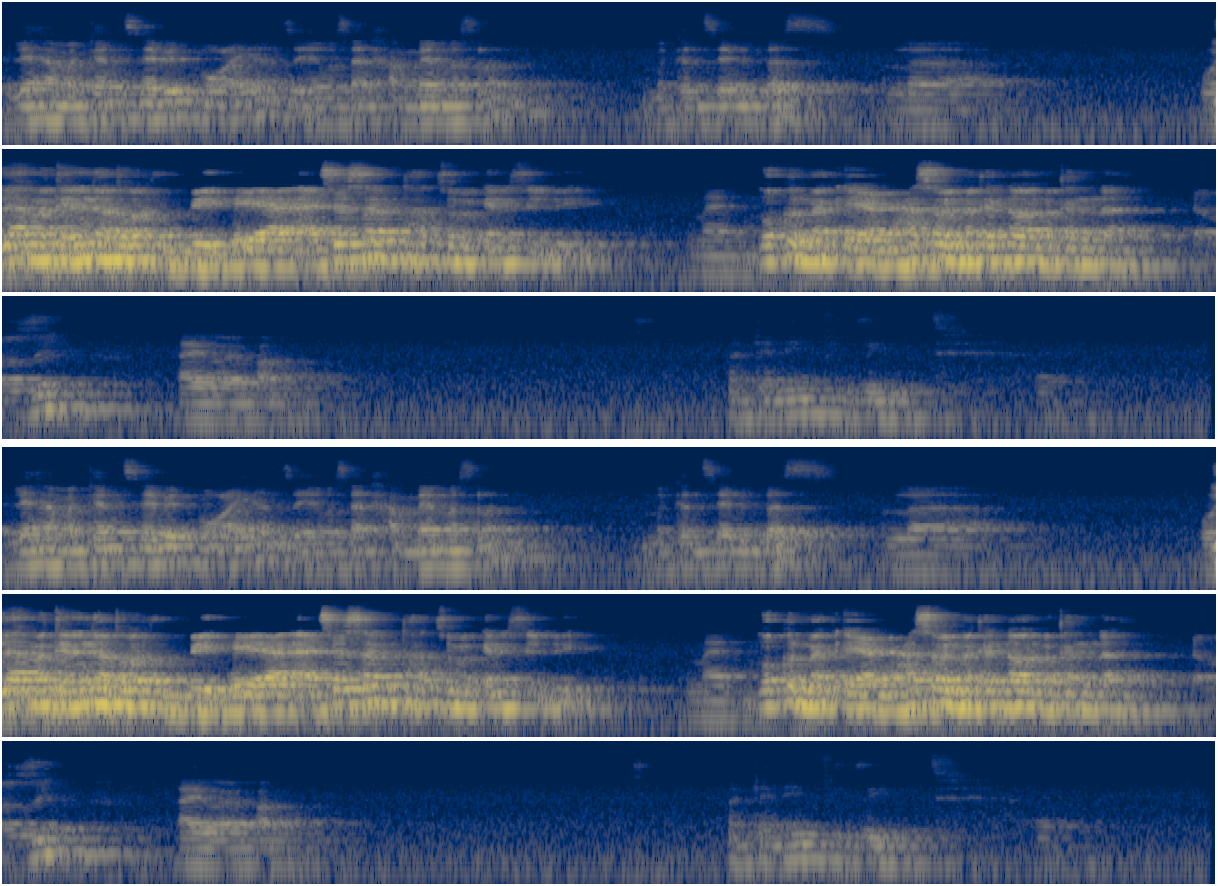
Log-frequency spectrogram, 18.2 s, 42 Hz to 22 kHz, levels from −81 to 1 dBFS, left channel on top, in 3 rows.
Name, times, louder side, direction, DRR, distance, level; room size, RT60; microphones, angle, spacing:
voice 1, 0.0-2.6 3.2-4.0 4.4-5.0 6.0-6.7 9.5-9.8 13.0-13.6 15.8-16.9 17.3-17.4, right 1 dB, 30° right, -1 dB, 0.7 m, -36 dB
voice 2, 6.1-8.9 9.9-11.7 12.0-12.5, equal, 55° right, -2 dB, 0.9 m, -24 dB
6.5 x 2.8 x 2.2 m, 0.94 s
head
